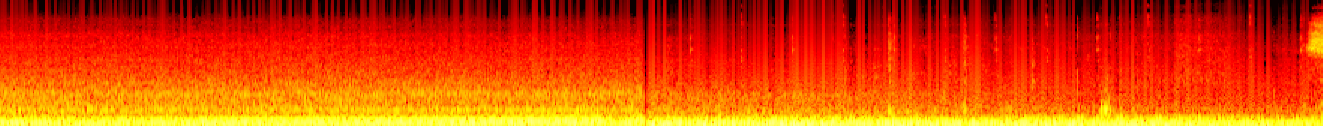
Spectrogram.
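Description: A Subaru WRX hatch engine idles steadily nearby, a continuous low rumble with a slight shift in tone partway through and faint clicks and rustles on top.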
